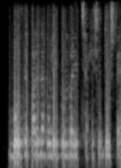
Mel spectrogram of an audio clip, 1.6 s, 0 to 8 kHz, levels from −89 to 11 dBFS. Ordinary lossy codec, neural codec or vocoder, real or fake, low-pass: Opus, 16 kbps; none; real; 7.2 kHz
